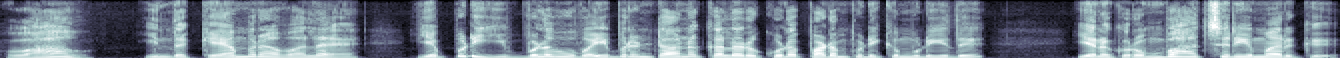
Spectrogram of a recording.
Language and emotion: Tamil, surprised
